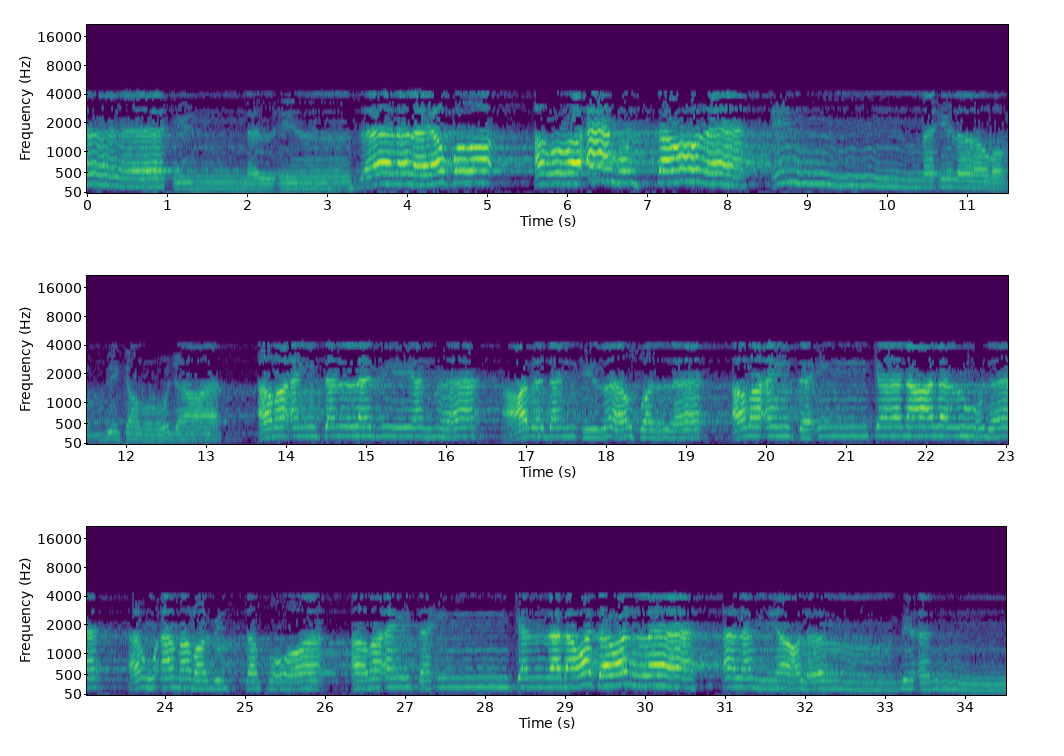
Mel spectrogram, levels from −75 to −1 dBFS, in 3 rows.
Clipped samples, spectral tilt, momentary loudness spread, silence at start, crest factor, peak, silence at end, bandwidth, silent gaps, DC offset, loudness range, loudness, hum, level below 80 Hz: under 0.1%; -2 dB/octave; 17 LU; 0 s; 18 dB; -2 dBFS; 0 s; 4.5 kHz; none; under 0.1%; 11 LU; -20 LUFS; none; -64 dBFS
